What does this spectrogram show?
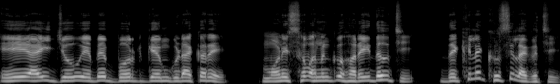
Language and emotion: Odia, happy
